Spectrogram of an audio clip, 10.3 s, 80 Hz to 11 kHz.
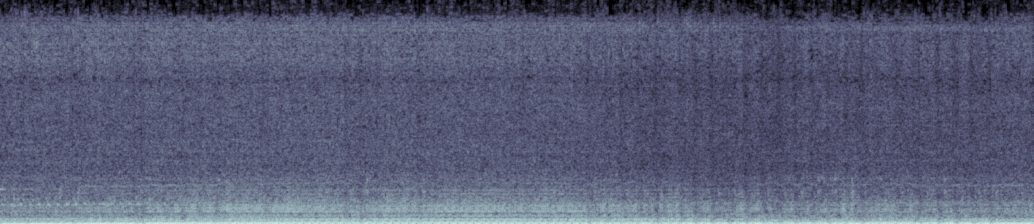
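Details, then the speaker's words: Freshly installed engine in an 04 Subaru, first morning run after filling oil and coolant and bleeding overnight: steady, even low idle with a smooth, regular beat and no knocks or ticks; healthy. A coolant leak was later addressed at a cylinder-4 cooling-mod fitting, believed fixed. "oh she's alive as you just saw the uh 04 D Brak is now running"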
